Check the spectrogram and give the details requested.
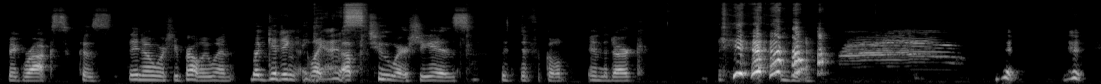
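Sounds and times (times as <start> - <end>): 
speech: 0.1 - 6.5, 7.2 - 8.2, 10.0 - 10.9
laughter: 7.2 - 8.3
cat meowing: 8.4 - 9.7.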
